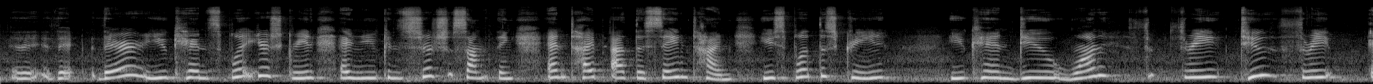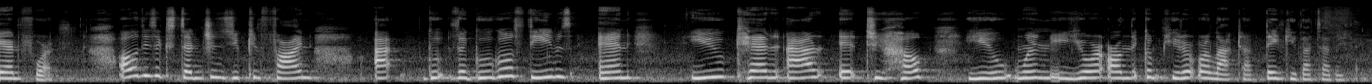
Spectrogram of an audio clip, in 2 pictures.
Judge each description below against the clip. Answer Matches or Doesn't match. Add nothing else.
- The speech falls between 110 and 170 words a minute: Matches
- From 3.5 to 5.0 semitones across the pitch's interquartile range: Doesn't match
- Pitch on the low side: Doesn't match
